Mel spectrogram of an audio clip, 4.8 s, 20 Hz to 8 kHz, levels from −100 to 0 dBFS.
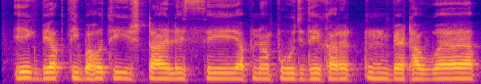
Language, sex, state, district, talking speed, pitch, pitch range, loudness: Hindi, male, Chhattisgarh, Bilaspur, 175 wpm, 150 Hz, 150-160 Hz, -17 LUFS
